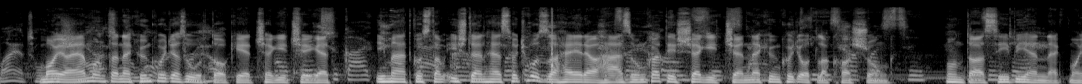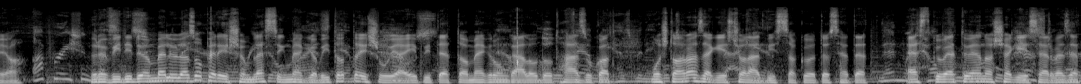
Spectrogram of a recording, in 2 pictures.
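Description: Electrical switching spikes land at 5.52 s, 12.93 s and 16.0 s, each a sharp snap sitting on top of the sound and peaking a few decibels below full scale. The likely cause is a nearby switch, motor or static discharge arcing briefly, with the audio line picking up that burst.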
